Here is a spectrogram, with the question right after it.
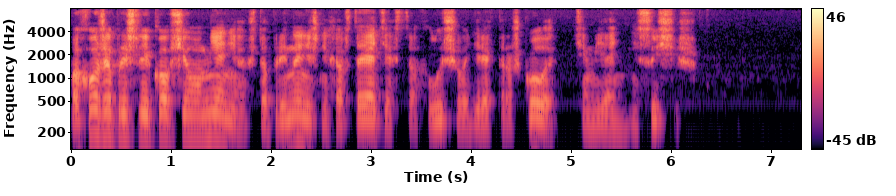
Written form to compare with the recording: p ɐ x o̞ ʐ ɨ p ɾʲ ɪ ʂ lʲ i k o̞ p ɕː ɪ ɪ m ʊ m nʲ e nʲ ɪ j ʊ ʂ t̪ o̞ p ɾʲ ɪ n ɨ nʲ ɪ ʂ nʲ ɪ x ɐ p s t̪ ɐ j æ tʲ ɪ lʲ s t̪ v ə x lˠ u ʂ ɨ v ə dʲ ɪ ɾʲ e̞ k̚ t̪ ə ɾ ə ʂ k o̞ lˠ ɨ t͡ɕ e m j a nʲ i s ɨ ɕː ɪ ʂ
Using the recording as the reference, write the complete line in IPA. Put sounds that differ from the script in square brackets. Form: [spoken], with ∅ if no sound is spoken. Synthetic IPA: p ɐ x o̞ ʐ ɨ p ɾʲ ɪ ʂ lʲ i k o̞ p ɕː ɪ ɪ m ʊ m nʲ e nʲ ɪ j ʊ ʂ t̪ o̞ p ɾʲ ɪ n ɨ nʲ ɪ ʂ nʲ ɪ x ɐ p s t̪ ɐ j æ tʲ ɪ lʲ s t̪ v ə x lˠ u ʂ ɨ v ə dʲ ɪ ɾʲ e̞ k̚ t̪ ə ɾ ə ʂ k o̞ lˠ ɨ t͡ɕ e m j a nʲ [ɪ] s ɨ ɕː ɪ ʂ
